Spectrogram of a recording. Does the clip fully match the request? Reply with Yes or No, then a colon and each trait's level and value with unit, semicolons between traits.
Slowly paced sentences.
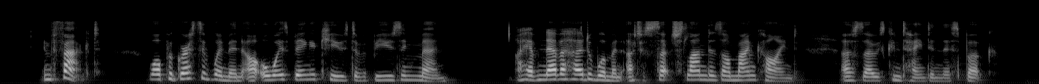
No: average, 165 wpm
